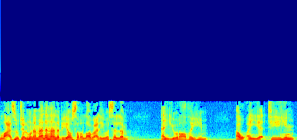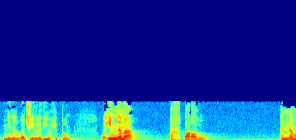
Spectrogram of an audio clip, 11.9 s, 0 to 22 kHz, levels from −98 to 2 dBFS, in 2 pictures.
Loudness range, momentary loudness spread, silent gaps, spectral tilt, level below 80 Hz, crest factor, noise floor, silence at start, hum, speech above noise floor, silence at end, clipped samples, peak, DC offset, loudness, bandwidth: 4 LU; 14 LU; none; -6.5 dB/octave; -32 dBFS; 16 dB; -46 dBFS; 0 s; 60 Hz at -40 dBFS; 31 dB; 0 s; under 0.1%; 0 dBFS; under 0.1%; -16 LUFS; 6.4 kHz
